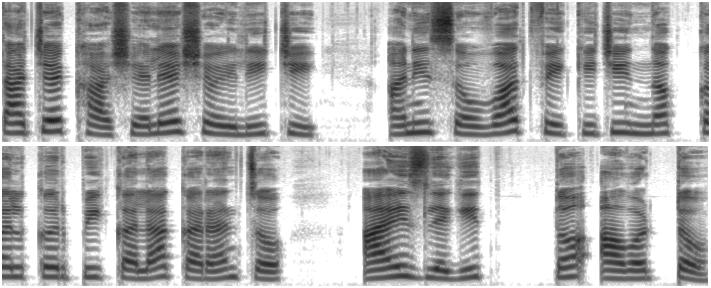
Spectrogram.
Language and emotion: Goan Konkani, neutral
